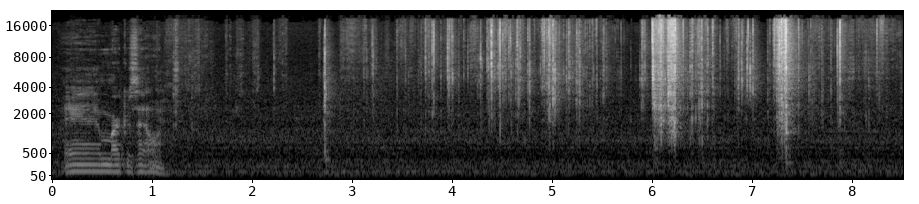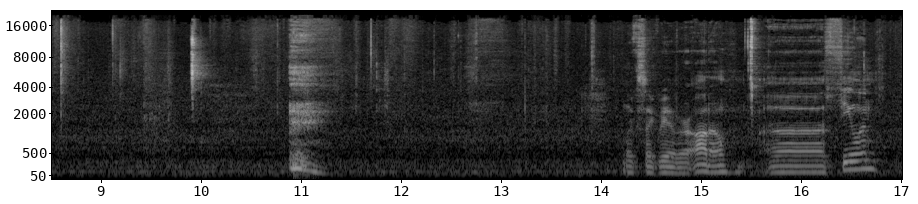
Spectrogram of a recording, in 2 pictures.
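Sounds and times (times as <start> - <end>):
cards rustling: 1.1 - 9.8
wrapper tearing and crinkling: 3.0 - 8.7.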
